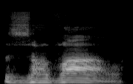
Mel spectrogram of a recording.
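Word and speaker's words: זבל: word of this and it is z or z b a b sound and lamad an l sound so the root word is zaval zaval and it does mean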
